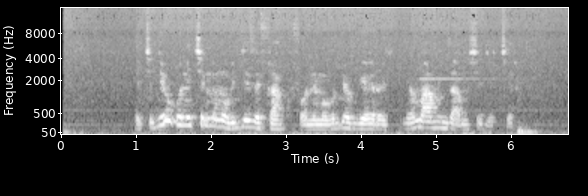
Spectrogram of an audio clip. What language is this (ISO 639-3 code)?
kin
